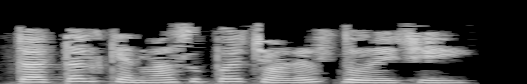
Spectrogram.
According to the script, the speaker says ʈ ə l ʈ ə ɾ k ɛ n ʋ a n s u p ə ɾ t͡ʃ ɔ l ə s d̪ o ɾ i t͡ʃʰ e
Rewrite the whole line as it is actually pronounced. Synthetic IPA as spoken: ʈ ə ɾ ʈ ə l k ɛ n ʋ a s u p ə ɾ t͡ʃ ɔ ɽ ə s d̪ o ɾ e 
